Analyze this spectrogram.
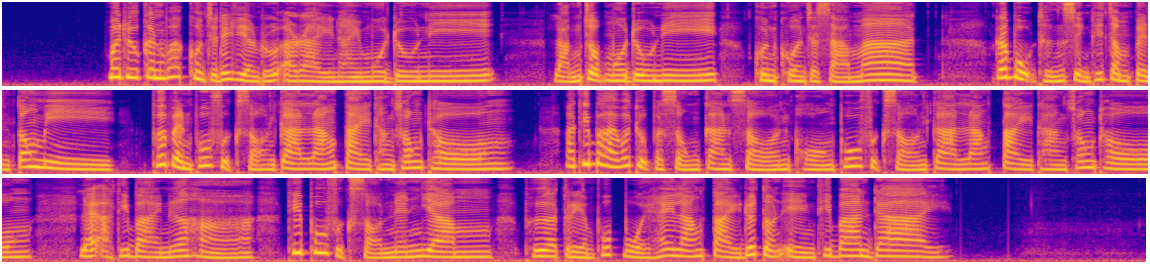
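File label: Thai, female, clean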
